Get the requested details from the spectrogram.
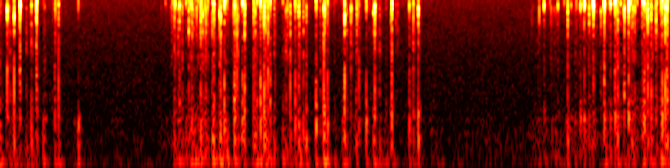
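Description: Long black nails scratch the plastic sequins of a reversible sequin fabric notebook cover, giving dense bursts of crisp, bright clicking and rasping. The scratching comes in three stretches separated by brief quiet pauses, over a soft low rumble.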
